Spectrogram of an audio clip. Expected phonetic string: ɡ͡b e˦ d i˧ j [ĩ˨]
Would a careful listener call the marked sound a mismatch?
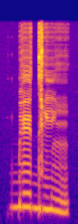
no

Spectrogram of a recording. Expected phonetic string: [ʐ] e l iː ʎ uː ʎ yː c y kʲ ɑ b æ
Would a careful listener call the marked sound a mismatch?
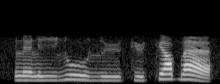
yes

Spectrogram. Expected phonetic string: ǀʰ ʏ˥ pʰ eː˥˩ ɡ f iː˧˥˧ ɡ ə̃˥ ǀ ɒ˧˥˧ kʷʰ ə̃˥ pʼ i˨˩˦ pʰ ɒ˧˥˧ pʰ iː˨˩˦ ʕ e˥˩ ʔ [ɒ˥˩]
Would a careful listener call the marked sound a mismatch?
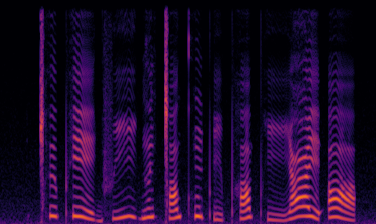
no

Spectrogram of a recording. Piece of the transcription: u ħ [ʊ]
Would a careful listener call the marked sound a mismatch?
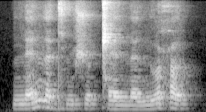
no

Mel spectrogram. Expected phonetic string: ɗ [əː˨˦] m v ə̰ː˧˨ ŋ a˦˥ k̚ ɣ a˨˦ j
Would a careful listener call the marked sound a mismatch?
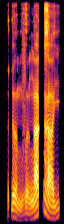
yes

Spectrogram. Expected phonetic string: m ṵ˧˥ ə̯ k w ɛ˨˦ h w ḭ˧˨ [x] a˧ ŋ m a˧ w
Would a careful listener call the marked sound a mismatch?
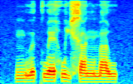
no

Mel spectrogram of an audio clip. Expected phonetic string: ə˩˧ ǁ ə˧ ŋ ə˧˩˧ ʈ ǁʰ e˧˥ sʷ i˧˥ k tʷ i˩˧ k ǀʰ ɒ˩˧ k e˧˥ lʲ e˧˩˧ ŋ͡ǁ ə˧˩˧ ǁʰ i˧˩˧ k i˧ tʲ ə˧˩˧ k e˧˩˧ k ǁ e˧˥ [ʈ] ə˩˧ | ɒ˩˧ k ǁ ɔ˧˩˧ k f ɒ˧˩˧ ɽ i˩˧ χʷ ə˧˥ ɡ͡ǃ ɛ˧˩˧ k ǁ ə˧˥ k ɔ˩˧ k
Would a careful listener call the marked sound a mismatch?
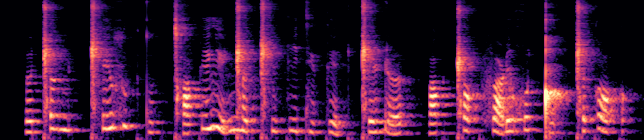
yes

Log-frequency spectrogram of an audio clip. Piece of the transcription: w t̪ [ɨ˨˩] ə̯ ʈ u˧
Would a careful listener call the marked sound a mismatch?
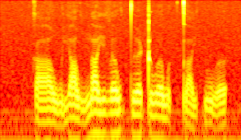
yes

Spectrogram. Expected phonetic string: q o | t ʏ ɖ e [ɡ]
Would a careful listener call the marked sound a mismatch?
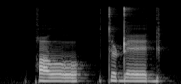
no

